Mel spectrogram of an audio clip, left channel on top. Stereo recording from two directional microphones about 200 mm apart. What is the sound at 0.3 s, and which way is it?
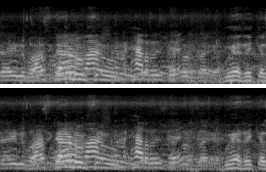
Speech, 20° right (ahead or behind).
